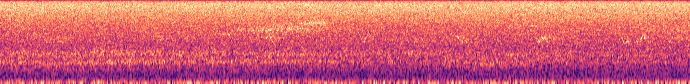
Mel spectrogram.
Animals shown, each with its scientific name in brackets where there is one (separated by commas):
Red-eyed Vireo (Vireo olivaceus), Black-throated Blue Warbler (Setophaga caerulescens)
